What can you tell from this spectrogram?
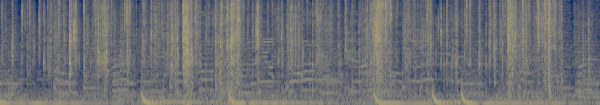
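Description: Packaging being opened by hand: a dense run of short crackles and rustles throughout, over background music.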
